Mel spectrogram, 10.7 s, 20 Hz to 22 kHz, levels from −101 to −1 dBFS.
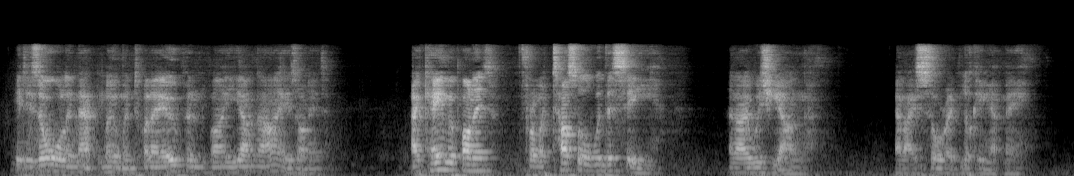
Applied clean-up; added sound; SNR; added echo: neural separator model SepFormer DNS4.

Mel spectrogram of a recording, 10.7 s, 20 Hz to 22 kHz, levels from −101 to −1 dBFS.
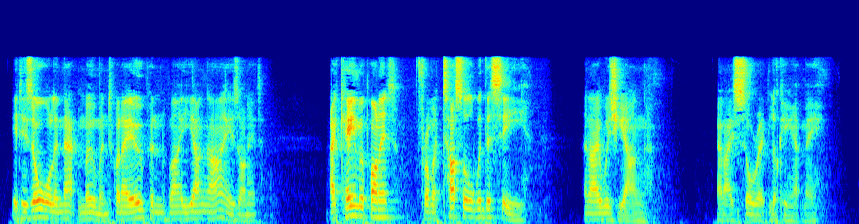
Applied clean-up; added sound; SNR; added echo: none; none; none; none.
